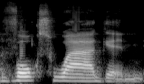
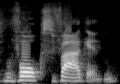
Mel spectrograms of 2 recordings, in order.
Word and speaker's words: Volkswagen: I do know that their W is pronounced as a V. That's why when you say V the the car name or the car brand Volkswagen. It's not Volkswagen. It's Volkswagen.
